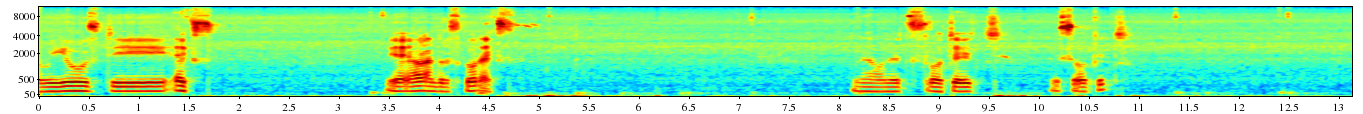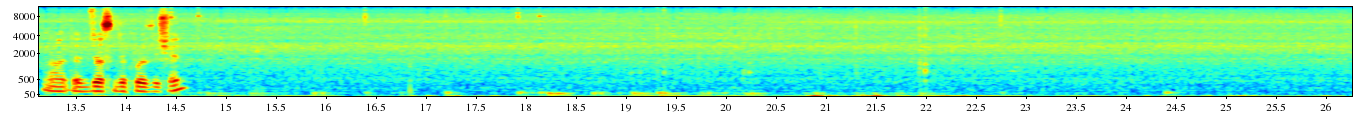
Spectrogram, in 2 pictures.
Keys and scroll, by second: 5.4-6.4 typing, 14.8-15.9 typing, 18.0-20.9 typing.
